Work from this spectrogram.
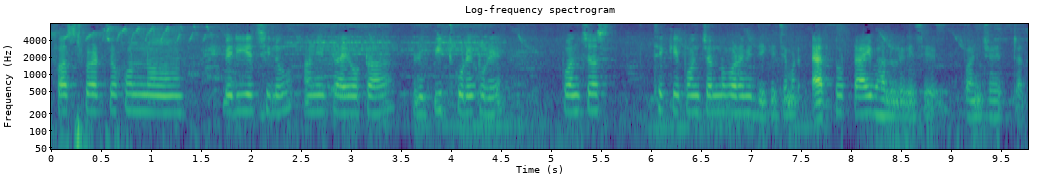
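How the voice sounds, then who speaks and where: A Bengali-accented mother in her thirties talks her way through a home kitchen vlog. She rambles easily and coaxes her child along. A little steady hiss sits under the phone recording. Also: mid-range voice. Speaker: vlogger, mother. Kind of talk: casual home vlog chat.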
